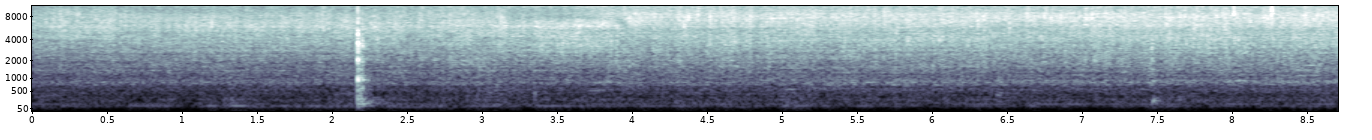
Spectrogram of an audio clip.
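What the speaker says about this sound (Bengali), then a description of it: "এটা দিয়ে আমি এখন নাড়াচাড়া করছি।" A pan of spices, tomato and chilli paste fries with a steady hiss while being stirred, with one sharp utensil knock early on and faint scraping throughout.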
